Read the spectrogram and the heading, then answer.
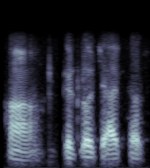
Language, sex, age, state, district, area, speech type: Gujarati, male, 60+, Gujarat, Valsad, rural, conversation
